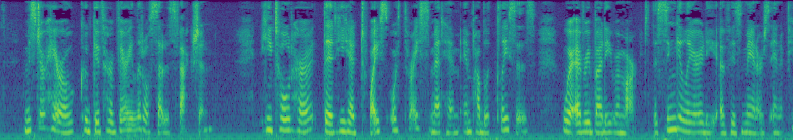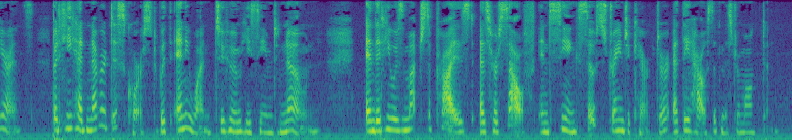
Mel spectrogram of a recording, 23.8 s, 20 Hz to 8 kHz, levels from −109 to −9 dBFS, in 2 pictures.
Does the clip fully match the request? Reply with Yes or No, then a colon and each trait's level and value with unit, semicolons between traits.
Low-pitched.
No: high, 205 Hz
